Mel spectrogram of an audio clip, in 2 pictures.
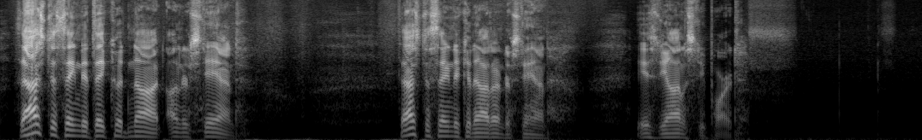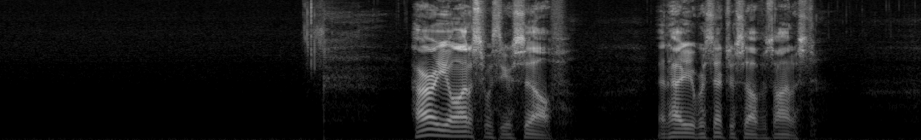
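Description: A middle-aged man talks calmly into a headset microphone, pausing between phrases.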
